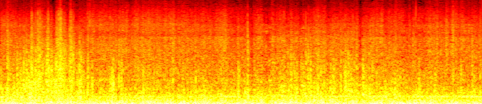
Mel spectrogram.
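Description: Wind blowing on the microphone over the steady running noise of a moving bus.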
